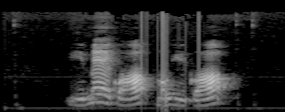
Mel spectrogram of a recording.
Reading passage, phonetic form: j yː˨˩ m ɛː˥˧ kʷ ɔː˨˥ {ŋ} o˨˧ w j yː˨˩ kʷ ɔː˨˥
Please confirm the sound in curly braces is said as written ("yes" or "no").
no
